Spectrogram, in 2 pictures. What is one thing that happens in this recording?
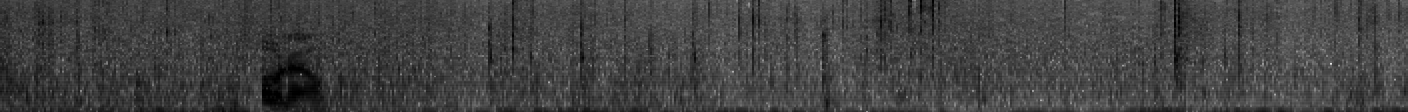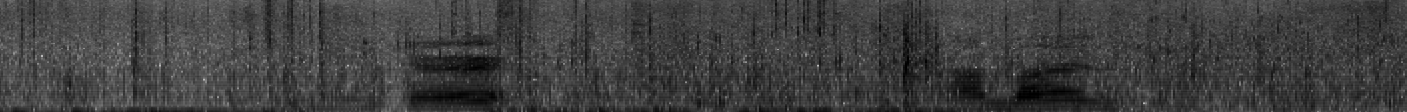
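Wooden ship timbers creak with long, bending groans.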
